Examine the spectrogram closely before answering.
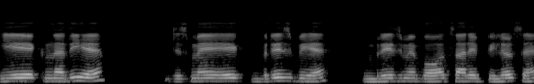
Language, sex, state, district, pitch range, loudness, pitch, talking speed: Hindi, male, Uttar Pradesh, Deoria, 140-155 Hz, -29 LUFS, 145 Hz, 170 wpm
